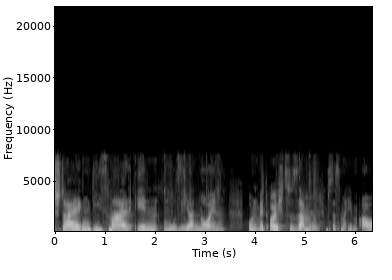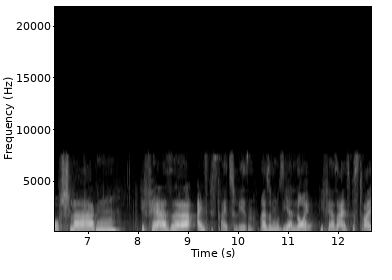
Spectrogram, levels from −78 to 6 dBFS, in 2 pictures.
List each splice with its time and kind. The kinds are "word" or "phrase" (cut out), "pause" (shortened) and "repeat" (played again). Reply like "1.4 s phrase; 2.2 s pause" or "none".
3.7 s pause; 7.9 s pause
